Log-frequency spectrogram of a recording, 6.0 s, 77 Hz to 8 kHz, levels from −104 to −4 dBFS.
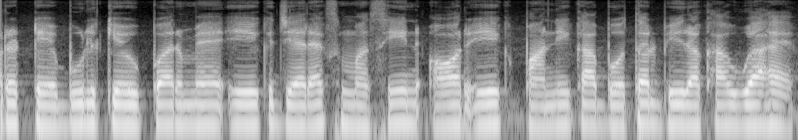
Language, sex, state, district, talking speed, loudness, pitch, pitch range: Hindi, male, Jharkhand, Deoghar, 160 wpm, -17 LUFS, 125 Hz, 125-130 Hz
